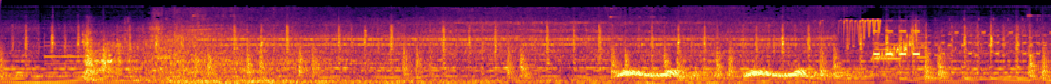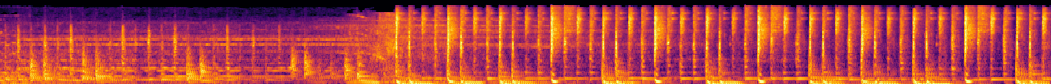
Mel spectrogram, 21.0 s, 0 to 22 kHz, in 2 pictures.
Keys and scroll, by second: 1.4 space, 1.9 space, 2.8 ctrl+z, 19.6 ctrl+z, 19.9 ctrl+z.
